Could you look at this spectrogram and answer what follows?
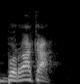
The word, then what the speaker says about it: Baraka: A guy named Raz Baraka rhymes with caca.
